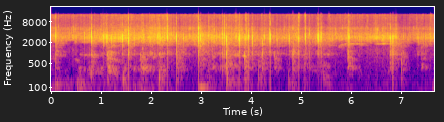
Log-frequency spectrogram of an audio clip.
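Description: Sliced onions, curry leaves and green chillies sizzling in hot oil in a frying pan, a steady hiss with many small crackles, as the tempering for a chicken curry is sautéed.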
